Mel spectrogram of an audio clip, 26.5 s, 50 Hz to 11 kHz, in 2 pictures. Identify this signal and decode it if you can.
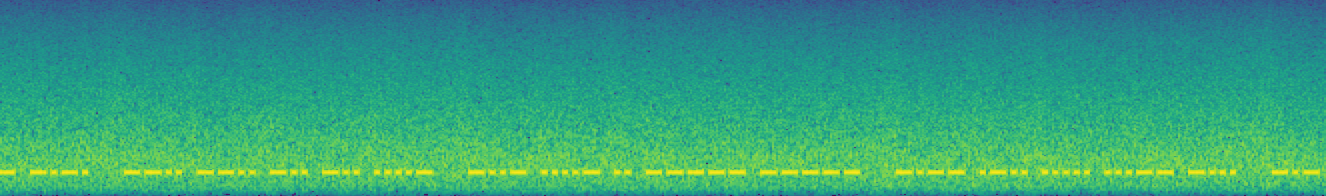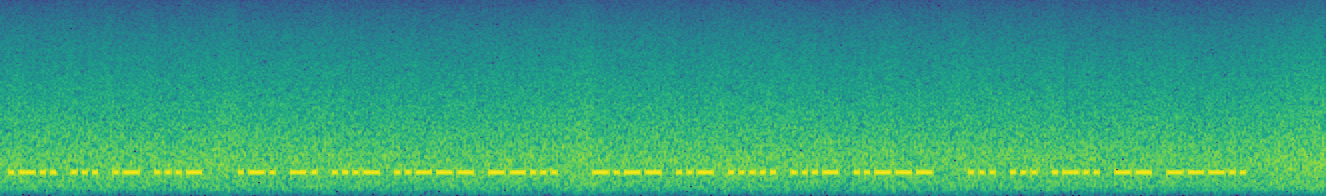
Morse code, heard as a keyed tone, machine-sent, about 23 wpm, 450 Hz, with radio static and a narrow filter. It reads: … ZZDD4 X4I00 YL53B KLSAV RNV27 YU5V2 SSLM8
